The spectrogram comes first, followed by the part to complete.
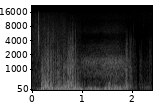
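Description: Wind buffeting a microphone over the low rumble of traffic, starting abruptly just after the start.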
